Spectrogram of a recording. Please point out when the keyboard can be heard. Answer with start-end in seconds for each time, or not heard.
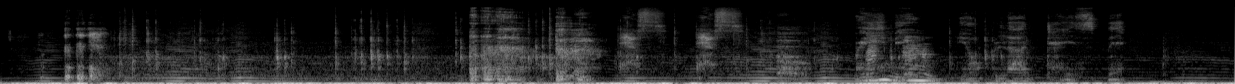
0.9-10.4.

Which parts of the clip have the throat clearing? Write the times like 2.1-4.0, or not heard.
0.4-1.1, 4.7-6.0, 8.7-9.5.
